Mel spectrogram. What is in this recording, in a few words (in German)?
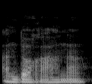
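"andorraner", German; pronunciation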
